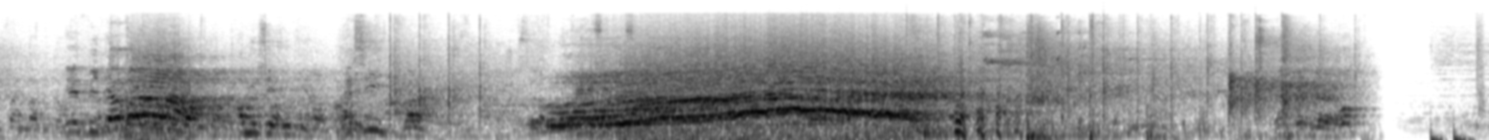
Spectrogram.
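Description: Young men cheer and shout loudly in an echoing hall.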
